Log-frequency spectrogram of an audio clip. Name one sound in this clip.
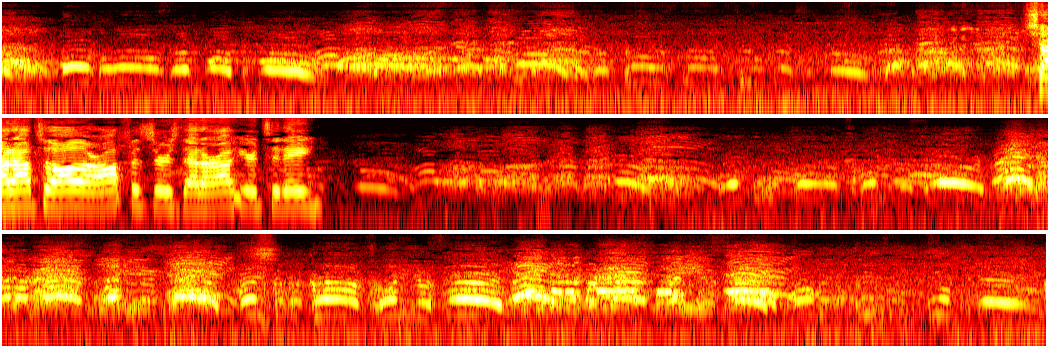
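A crowd of protesters chants loudly outdoors.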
